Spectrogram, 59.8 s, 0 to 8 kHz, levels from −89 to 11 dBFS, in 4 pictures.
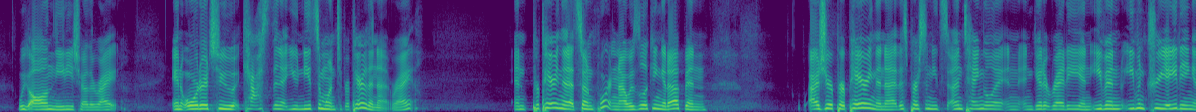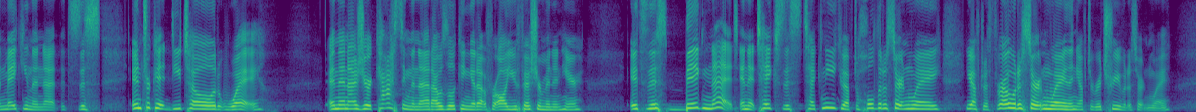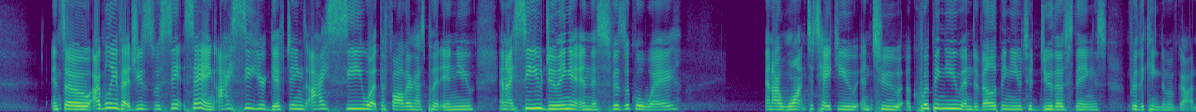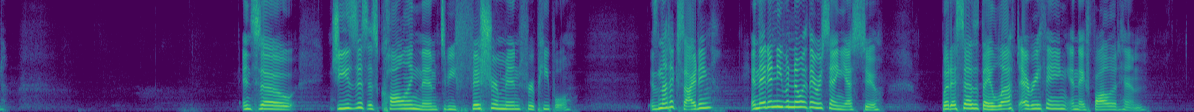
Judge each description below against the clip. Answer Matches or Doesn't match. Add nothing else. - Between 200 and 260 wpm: Matches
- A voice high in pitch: Matches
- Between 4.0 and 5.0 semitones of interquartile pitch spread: Doesn't match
